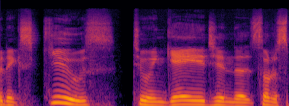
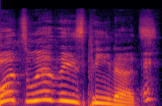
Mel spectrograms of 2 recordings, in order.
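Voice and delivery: higher, slow mock stand-up whine; hammed-up Seinfeld peanut gripe; Jerry Seinfeld impression; 9 semitones higher, slower than usual. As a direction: drag it out like an observational bit. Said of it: "that's Jerry Seinfeld".

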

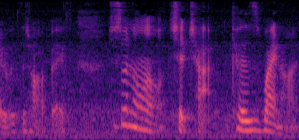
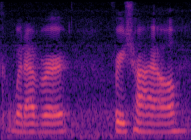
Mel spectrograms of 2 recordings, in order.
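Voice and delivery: normal talking voice

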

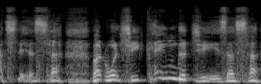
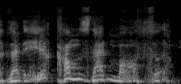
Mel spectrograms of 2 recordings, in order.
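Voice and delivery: usual speaking voice

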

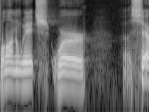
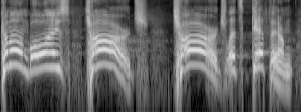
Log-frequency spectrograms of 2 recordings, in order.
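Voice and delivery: much higher, louder, slow rallying shout; battle shout; 13 semitones higher, 4 dB louder, much slower than usual. Retold or imitated. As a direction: roar the charge at the top of your lungs. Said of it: "shouted at the top of his lungs".

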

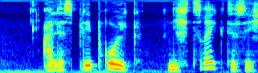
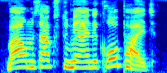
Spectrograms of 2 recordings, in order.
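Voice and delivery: angry accusation; 9 semitones higher than usual. Acted. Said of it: "fuhr den Schreiner wütend an".

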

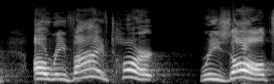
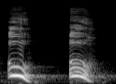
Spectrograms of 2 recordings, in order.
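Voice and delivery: put-on high, excited pleading like a child wanting picking; eager volunteer; 8 semitones higher, 4 dB louder than usual. Isaiah with hand raised to be picked, eager high pleading. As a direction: squeal repeated oohs, begging to be chosen. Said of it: "Isaiah with his hand raised in the air going".

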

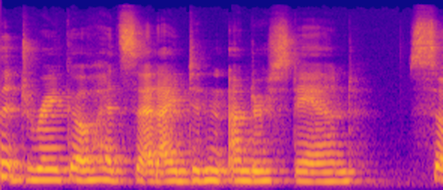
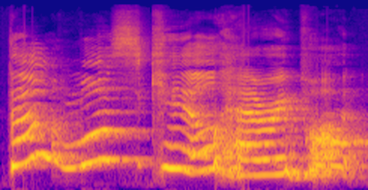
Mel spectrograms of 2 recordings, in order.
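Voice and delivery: high, loud, slow villain voice, cracking; hammy dark-lord command that cracks; Voldemort voice; 14 semitones higher, 7 dB louder, slower than usual. Retold or imitated. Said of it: "how to do a Voldemort voice".

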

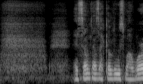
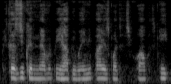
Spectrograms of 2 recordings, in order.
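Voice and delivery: ordinary talk

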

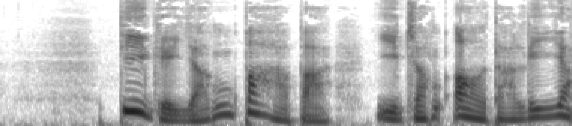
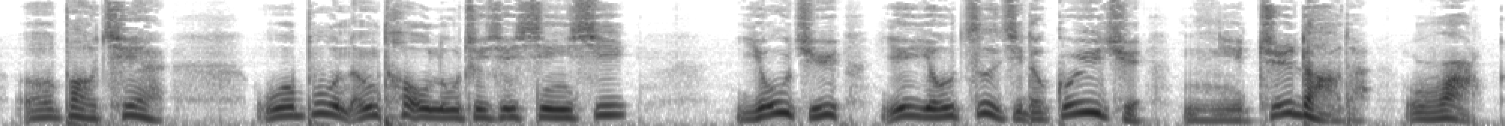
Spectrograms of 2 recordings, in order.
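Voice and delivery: old dog's put-on voice, raised in pitch; hushed-throated old dog; 7 semitones higher than usual. A narrator's reading. Old grey dog refuses sheep mother information, guarded dog voice. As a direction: answer officially as an old dog, ending in a bark. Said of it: "老灰狗压低嗓子回答".

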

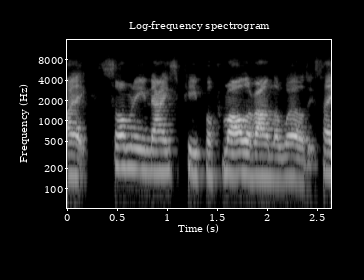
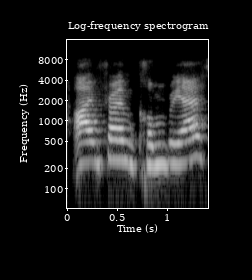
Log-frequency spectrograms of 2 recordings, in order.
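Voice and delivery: Cumbrian accent; 4 semitones higher, 5 dB louder, slower than usual. Real, not acted. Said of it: "I could tell by the accent".

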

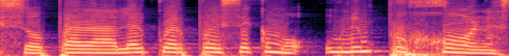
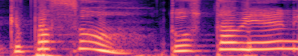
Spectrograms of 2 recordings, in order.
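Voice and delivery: husband's worried question; 10 semitones higher than usual. Retold or imitated. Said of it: "y me dice".

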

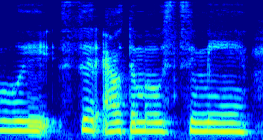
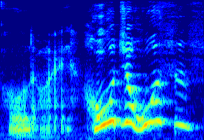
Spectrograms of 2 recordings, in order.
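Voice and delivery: drawn-out playful "hold your horses", higher and louder; playful stall; 9 semitones higher, 4 dB louder than usual. Pretend. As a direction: tease the audience to wait, stretching it. Stalling while searching her phone.

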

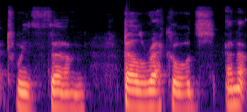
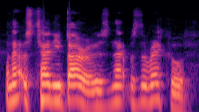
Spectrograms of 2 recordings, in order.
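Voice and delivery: usual speaking voice

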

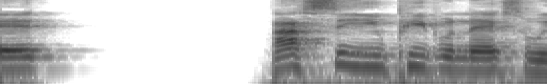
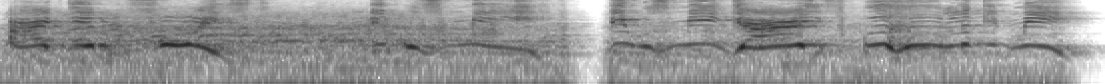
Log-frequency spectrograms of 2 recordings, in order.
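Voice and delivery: mocking Cody Rhodes. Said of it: "He's just out there basically saying".

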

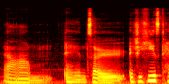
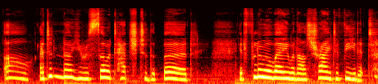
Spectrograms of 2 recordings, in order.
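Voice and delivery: high, hammed-up false innocence; put-on voice; 9 semitones higher, 4 dB louder than usual. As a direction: lie sweetly in a higher put-on voice. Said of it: "I'm putting a voice on now".

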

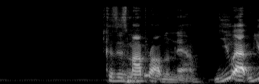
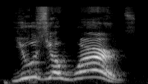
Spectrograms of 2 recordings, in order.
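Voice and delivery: even slower, louder; slow, loud, higher scolding; 6 semitones higher, 6 dB louder, much slower than usual. Retold or imitated. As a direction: drag each word out. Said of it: "I'm in the middle like".

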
